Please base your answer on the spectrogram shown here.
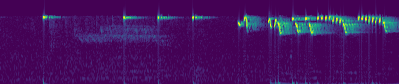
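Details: Saffron finch kept in a cage, Trenque Lauquen, singing the "El Correntino" pattern of repique, golpe and pitadas: a few spaced high piercing pips and a faint buzzy trill, then two seconds of loud, fast, tumbling high chatter.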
